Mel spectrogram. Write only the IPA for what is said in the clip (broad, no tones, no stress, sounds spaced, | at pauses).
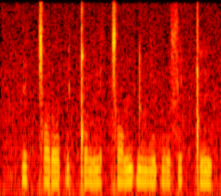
ɪ ǀ ɔ ɾ o ɓ ɪ ǃ o ŋ ɛ ǀ ɔ ŋ i ɖ ũ v õ ɓ u s i ǃ ĩ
